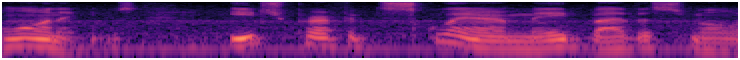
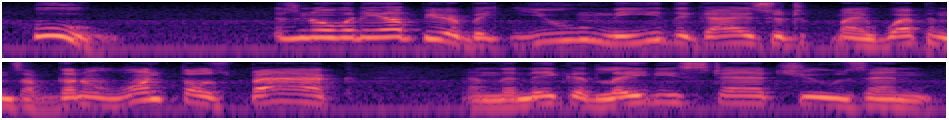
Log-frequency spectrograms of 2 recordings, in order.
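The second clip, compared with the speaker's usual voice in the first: high, loud, indignant outburst; ranting heroine; 8 semitones higher, 7 dB louder than usual. Acted. Stranger demanding who hired the guide, indignant rant. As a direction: rant faster and higher, outraged.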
